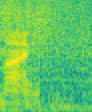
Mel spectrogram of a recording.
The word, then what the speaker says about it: Meng: For some reason, it's Meng is pronounced Mang. It's like that with Lu Mang as well.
